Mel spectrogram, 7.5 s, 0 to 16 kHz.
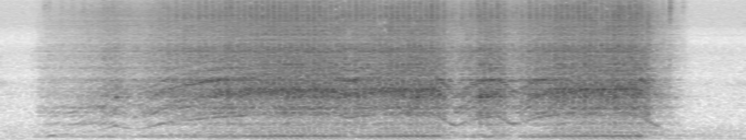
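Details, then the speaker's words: Singer 700 series sewing machine after cleaning, lubrication, motor hinge mount bushes replaced and belt re-tensioned: spins up to a fast, even whir with light steady patter, no clatter or knocking; running smoothly. "smoother [Applause] sounded pretty good there so I'll put this machine back together"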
